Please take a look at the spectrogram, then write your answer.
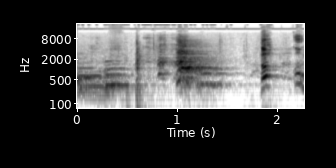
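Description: A dog gives a few short, sharp barks in an indoor scene while several people talk over and around it.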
